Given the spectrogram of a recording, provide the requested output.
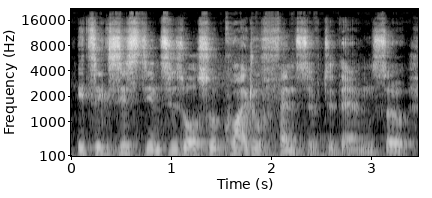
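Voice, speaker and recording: An actor playing a polite, sly servant in a video game, courteous and dryly understated. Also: male voice, medium pitch, animated, normal speed, warm tone, close to an everyday voice. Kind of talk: video game character acting. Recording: roomy sound with faint music.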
